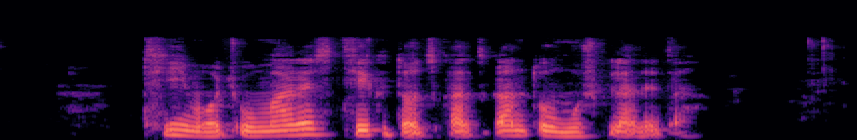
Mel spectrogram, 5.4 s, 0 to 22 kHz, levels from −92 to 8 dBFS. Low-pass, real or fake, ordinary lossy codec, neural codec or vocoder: 7.2 kHz; real; AAC, 48 kbps; none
